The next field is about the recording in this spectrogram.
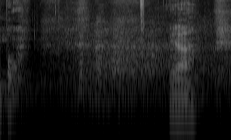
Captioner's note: laughter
